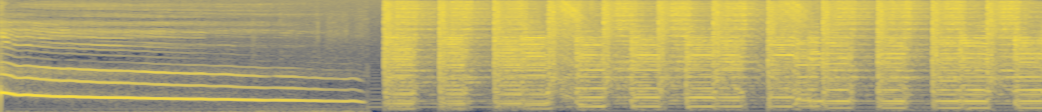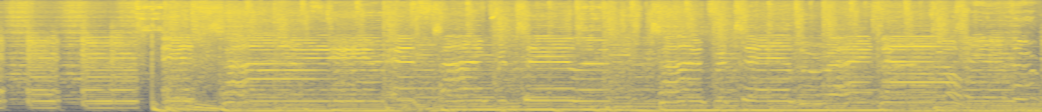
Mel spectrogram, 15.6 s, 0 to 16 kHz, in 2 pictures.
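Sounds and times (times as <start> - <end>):
person imitating a lazy wolf howl: 0.0 - 2.8
loud rhythmic music: 2.9 - 15.6.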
